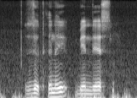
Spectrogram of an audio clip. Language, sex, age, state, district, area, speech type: Bodo, male, 30-45, Assam, Goalpara, rural, spontaneous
